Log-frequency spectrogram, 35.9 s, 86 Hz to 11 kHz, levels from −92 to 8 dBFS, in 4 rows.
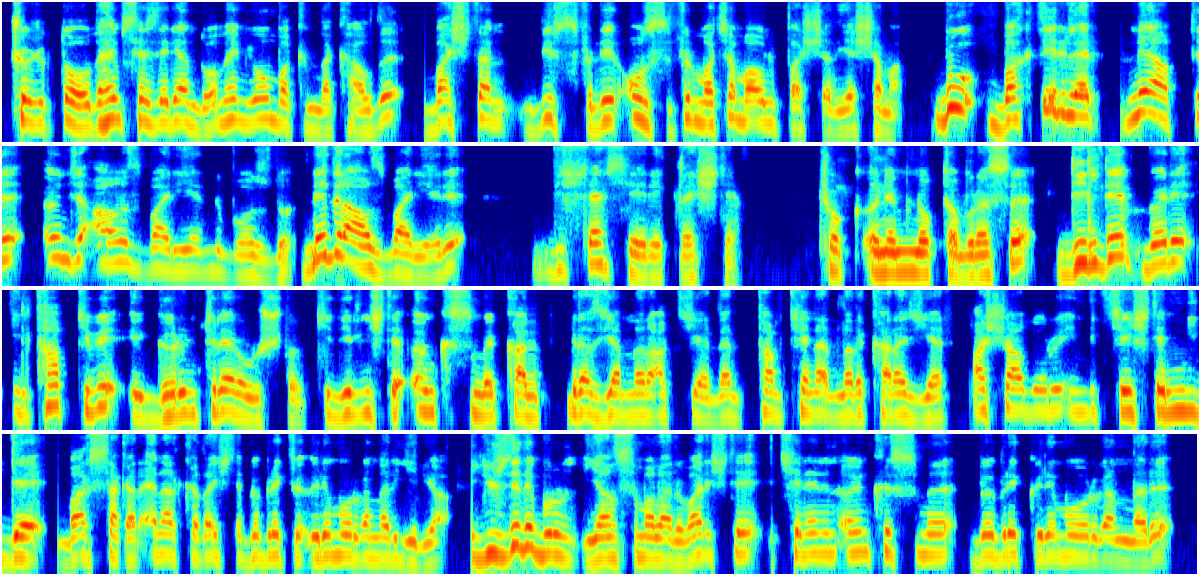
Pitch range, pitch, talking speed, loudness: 150-190 Hz, 170 Hz, 130 wpm, -18 LUFS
